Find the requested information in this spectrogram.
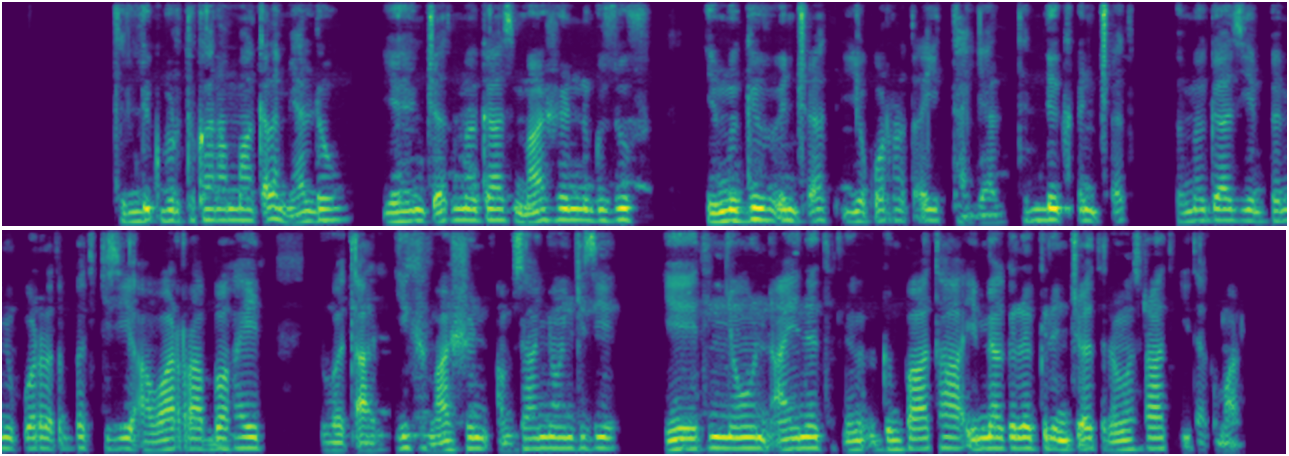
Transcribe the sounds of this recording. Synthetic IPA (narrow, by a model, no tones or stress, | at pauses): t̪ʰɨlːɨkʼbɨɾt̪ʰukʰanamːakʼələmjalːəw | jɛɨnt͡ʃʼət̪məɡazmaʃɪnɡɨzuf | jɛmɨɡɨβɨ̰nt͡ʃʼət̪ɨjːɛkʷʼorːət̪ʼə̰jɪt̪ʰːajːalt̪ʰɨlːɨkʼɨnt͡ʃʼət̪ | b̥əməɡazjbəmːikʼɔrːət̪ʼɨbːət̪ɡize̞ʔa̰warːabəhajɪl | jɪwɔt̪ʼa̰ljɪhmaʃɪna̰βzaɲːawnɡize̞ | jɛet̪ʰɨɲːawna̰jnət̪ɡɨmbat̪ʰajʔɛ̰mːijaɡələɡːɨlɨnt͡ʃʼət̪ləməs̬ɾat̪jɪt̪ʼəkʼma̰l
